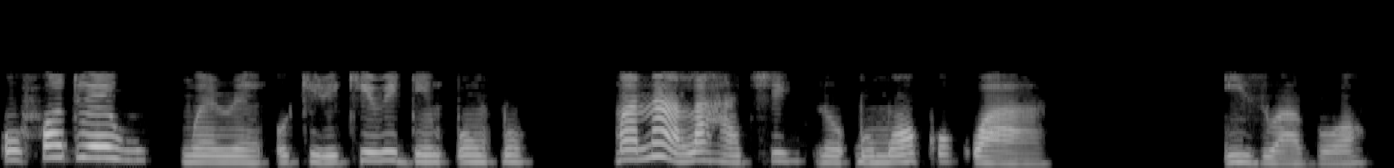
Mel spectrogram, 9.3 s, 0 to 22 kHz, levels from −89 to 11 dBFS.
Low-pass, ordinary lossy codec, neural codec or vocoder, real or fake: 3.6 kHz; none; none; real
